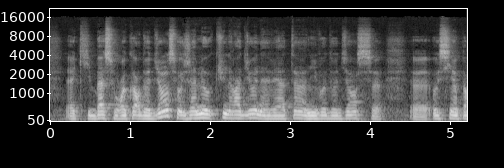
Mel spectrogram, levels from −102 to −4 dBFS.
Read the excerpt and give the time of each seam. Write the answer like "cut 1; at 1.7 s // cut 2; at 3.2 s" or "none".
none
